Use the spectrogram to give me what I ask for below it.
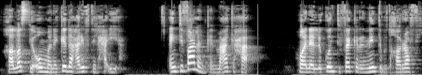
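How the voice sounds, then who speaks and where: A woman's voice: mid-range voice, racing, a bit bright, close to an everyday voice. A woman with an Egyptian accent voicing a betrayed young husband who speaks bitterly and coldly to his wife. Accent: Egyptian Arabic. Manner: bitter, reproachful.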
